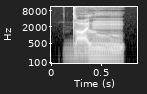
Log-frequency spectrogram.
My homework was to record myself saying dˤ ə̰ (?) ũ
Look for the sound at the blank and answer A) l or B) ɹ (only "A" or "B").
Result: A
